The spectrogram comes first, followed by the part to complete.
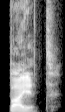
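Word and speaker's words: בית: But here it's not. And the reason we know it's not is because the previous consonant has a vowel sign. It has the patach, the short A vowel. And therefore, the yud, which follows it, must be a consonant in this case. Okay? And that's why it's written like this.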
